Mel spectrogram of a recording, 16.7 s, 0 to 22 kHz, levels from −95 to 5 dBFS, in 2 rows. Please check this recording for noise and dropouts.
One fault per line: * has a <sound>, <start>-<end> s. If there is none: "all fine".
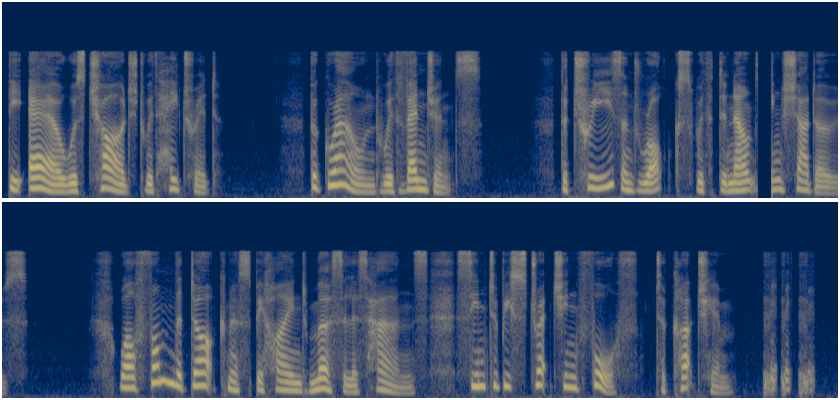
* has a dropout, 7.6-7.7 s
* has a laugh, 16.0-16.5 s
